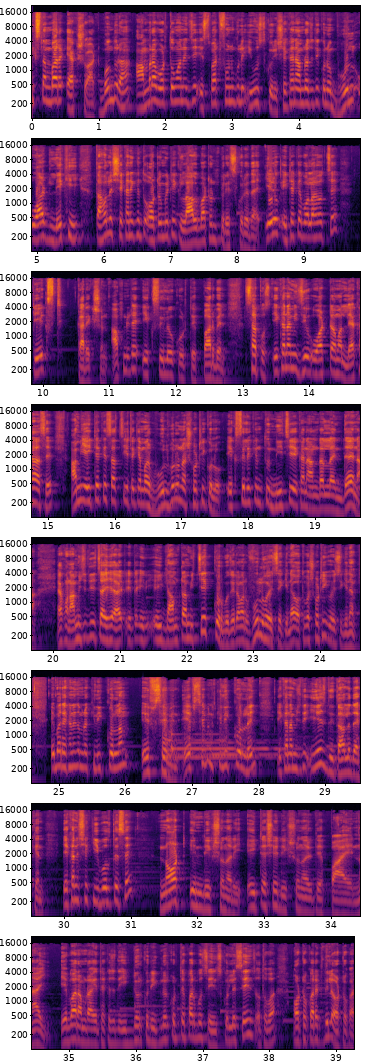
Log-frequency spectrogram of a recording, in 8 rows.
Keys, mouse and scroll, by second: 1.8 click, 10.8 click, 13.2 click, 17.9 click, 24.8 click, 26.3 F7, 27.8 click, 28.7 click, 30.9 click, 38.7 click.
